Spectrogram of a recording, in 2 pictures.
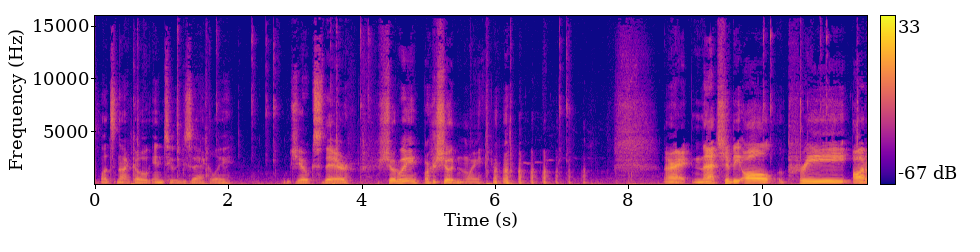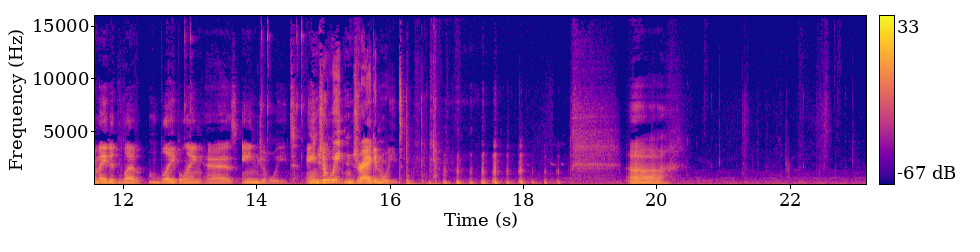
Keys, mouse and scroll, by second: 0.0 right click, 0.6 Tab, 1.6 c, 3.6 p, 6.4 Tab, 7.2 right click, 8.6-9.0 scroll down 5, 9.0 scroll up 3, 10.0 click, 10.9 shift+click, 12.9 click, 14.1 click, 14.6 click, 20.0 ctrl+s.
